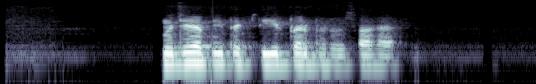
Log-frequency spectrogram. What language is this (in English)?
Urdu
